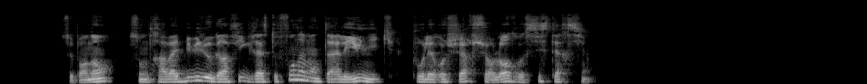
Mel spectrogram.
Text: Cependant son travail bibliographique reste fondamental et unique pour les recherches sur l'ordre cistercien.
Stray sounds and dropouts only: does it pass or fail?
pass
